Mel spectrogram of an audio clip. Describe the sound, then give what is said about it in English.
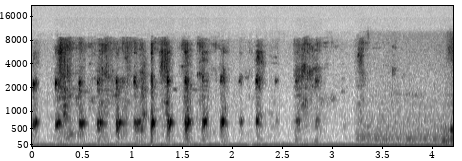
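Whiskey poured from a freshly uncorked bottle into a glass, about a dozen quick, rhythmic glugs trailing off into a soft, steady trickle of liquid. “Okay, hopefully we caught the audio on that pour.”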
